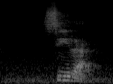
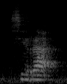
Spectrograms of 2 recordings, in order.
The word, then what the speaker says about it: sírà: Okay, the second one is break (sírà) broken (sirà) One is sírà; one is sirà Do you see?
